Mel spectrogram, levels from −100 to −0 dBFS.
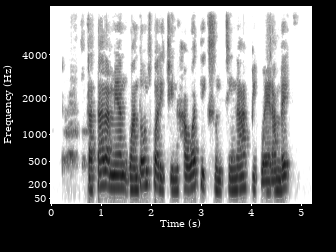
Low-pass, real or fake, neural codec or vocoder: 7.2 kHz; real; none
